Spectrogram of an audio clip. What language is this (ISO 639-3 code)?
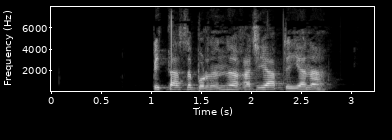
uzb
